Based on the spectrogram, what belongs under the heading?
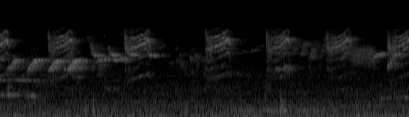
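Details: Lively brown-throated sunbird singing, used as a lure to train birds: high chattering bursts roughly once a second, each with downslurred squeaky notes, plus a lower whistled trill early on.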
